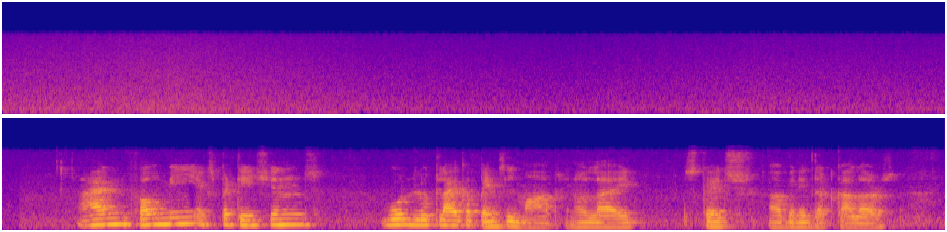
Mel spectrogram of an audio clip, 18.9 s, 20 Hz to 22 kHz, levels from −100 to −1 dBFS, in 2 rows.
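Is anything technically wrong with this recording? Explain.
No, nothing stood out on listening to this speech, which carries the narrowed top end of a call path, with nothing above about 8 kHz.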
